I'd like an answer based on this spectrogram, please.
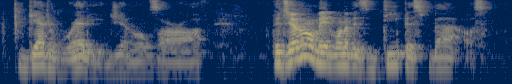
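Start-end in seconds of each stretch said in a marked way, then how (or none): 0.2-2.0 hoarse, very low, hushed voice. A man speaks to the general who has won the game, in a low, hoarse voice. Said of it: "he said in a low, hoarse voice".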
